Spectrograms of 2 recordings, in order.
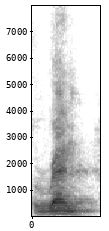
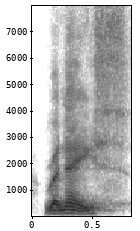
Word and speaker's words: Rennes: Rennes is pronounced Ren. I live quite near there. No way. Is that how you actually say it? Ren. I've called it Rennes. Renace. I've literally called it everything other than Ren.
